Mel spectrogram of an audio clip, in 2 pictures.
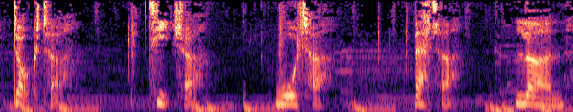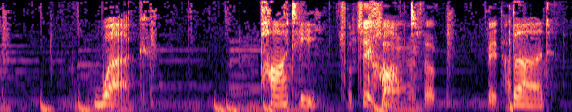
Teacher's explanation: So some examples of where this R is dropped off and replaced with a diphthong vowel, essentially a kind of longer version of the vowel, are words like doctor, teacher, water, better, learn, work, party, cart, bird. So dropping off the R sounds where there's no vowel sound after the R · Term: non-rhotic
